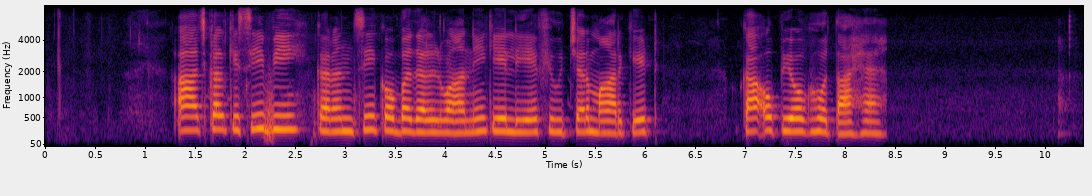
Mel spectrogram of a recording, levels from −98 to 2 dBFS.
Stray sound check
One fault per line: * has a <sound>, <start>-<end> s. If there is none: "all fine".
all fine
